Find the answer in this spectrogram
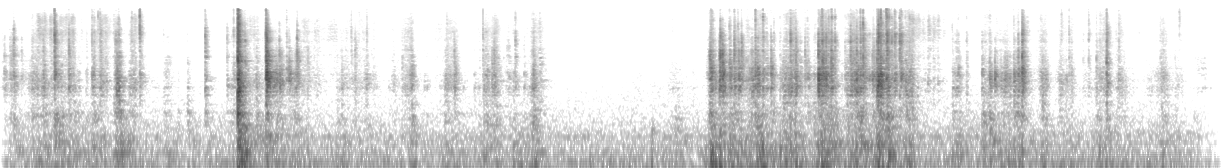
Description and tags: Window Blinds Open Close
Window blind opening and closing.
